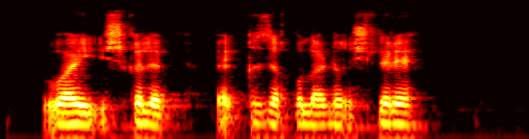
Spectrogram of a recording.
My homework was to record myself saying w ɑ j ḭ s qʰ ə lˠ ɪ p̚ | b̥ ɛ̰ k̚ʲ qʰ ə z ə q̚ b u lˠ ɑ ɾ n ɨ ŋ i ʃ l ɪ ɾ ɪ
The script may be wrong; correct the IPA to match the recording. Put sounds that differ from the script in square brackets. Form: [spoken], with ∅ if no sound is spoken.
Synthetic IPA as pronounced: w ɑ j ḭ [ʃ] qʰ ə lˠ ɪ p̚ | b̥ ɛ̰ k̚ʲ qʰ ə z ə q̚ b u lˠ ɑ ɾ n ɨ ŋ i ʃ l ɪ ɾ ɪ

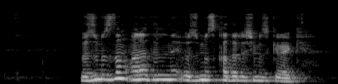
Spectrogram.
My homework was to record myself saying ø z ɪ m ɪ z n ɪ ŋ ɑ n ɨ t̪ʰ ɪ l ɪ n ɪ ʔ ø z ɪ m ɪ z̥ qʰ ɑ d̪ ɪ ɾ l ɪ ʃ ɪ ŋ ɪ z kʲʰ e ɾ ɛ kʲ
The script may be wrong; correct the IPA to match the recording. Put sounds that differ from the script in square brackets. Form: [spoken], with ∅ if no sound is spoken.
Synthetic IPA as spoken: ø z ɪ m ɪ z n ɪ ŋ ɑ n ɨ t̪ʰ ɪ l ɪ n ɪ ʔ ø z ɪ m ɪ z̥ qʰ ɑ d̪ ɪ ɾ l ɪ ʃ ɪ [m] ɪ z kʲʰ e ɾ ɛ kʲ

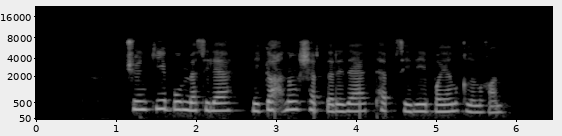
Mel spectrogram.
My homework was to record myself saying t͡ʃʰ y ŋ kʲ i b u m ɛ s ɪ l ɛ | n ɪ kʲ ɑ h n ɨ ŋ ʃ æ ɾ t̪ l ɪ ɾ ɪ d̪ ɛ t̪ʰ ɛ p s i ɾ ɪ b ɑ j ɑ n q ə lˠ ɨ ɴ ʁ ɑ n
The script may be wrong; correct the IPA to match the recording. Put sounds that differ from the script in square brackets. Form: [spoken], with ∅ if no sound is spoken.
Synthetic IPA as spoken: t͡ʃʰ y ŋ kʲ i b u m ɛ s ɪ l ɛ | n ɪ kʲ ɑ h n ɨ ŋ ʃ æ ɾ t̪ l ɪ ɾ ɪ d̪ ɛ t̪ʰ ɛ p s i [l] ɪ b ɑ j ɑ n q ə lˠ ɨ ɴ ʁ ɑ n

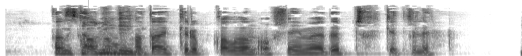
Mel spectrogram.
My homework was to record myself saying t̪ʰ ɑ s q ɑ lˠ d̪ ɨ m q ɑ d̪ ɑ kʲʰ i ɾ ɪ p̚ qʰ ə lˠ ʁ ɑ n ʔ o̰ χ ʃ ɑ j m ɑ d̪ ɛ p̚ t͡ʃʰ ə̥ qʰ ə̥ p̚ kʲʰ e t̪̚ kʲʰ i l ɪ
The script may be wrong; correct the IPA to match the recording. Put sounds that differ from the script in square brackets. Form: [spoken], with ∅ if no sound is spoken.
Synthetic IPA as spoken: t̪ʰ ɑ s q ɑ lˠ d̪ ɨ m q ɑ [t̪] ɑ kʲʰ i ɾ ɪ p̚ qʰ [ɑ] lˠ ʁ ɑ n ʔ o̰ χ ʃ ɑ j m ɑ d̪ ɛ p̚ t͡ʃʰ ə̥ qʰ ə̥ p̚ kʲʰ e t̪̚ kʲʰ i l ɪ

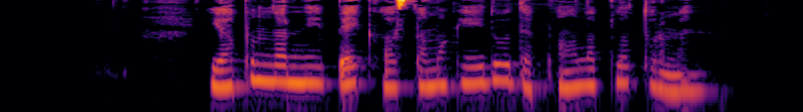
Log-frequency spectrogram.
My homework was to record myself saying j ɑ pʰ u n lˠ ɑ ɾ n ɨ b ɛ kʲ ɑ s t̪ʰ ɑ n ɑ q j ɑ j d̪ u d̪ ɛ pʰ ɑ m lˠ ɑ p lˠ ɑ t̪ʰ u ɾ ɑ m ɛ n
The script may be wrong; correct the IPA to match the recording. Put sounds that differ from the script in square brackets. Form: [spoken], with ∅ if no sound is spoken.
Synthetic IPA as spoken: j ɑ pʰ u n lˠ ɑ ɾ n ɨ b ɛ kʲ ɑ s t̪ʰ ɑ [m] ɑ q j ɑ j d̪ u d̪ ɛ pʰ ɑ [ŋ] lˠ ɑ p lˠ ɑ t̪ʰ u ɾ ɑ m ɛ n

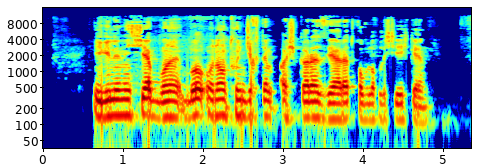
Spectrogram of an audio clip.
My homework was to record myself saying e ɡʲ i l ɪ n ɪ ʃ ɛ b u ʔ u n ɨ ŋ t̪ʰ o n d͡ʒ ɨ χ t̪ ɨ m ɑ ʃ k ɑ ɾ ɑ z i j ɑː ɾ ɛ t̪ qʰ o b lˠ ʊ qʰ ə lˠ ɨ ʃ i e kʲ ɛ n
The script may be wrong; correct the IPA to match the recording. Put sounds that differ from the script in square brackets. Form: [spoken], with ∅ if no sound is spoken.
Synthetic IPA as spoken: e ɡʲ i l ɪ n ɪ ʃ ɛ b u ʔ u n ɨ ŋ t̪ʰ [u] n d͡ʒ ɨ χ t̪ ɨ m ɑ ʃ k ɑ ɾ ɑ z i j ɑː ɾ ɛ t̪ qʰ o b lˠ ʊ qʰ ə lˠ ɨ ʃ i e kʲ ɛ n

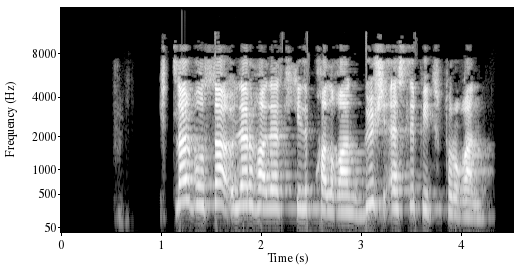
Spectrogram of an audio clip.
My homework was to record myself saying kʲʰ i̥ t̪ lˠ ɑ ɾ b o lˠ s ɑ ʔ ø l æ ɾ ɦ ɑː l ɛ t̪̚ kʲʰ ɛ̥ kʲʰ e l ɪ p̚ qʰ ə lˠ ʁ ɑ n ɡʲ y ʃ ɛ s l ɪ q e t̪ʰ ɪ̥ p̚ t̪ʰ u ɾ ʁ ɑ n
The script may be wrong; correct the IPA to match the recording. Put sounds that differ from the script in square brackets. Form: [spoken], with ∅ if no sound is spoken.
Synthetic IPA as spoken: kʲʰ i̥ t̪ lˠ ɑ ɾ b o lˠ s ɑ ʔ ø l æ ɾ ɦ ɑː l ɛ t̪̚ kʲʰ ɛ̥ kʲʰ e l ɪ p̚ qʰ [ɑ] lˠ ʁ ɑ n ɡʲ y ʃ ɛ s l ɪ [p] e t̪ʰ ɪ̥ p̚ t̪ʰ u ɾ ʁ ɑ n

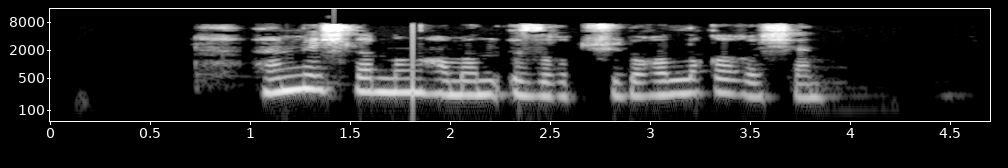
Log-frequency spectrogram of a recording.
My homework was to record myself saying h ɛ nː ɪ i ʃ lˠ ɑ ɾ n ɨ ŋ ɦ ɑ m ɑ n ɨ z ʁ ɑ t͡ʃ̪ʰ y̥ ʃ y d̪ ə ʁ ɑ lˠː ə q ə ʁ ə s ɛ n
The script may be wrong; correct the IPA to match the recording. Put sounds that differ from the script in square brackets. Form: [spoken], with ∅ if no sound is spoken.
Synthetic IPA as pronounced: h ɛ [mː] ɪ i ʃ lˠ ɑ ɾ n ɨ ŋ ɦ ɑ m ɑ n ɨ z ʁ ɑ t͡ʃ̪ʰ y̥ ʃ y d̪ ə ʁ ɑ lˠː ə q ə ʁ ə [ʃ] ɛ n

